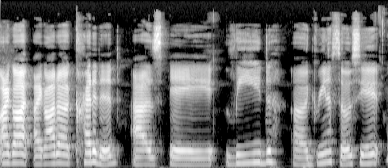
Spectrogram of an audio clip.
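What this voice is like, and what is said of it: Usual voice. Nothing is said of it.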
